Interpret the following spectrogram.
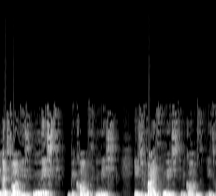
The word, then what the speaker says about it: nicht: Don't pronounce the T. Ich glaube nicht, dass kommt. Ich glaube nicht, dass kommt. So you simply need to cut off the T softly, but don't overdo it.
